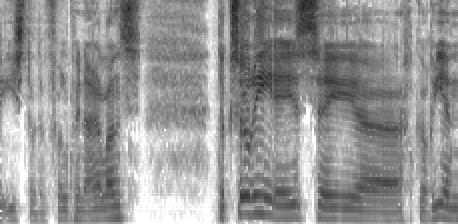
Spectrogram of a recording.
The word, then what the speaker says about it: Doksuri: our latest update on tropical storm tuksuri and that's the pronunciation of the new storm that has formed the east of the Philippine Islands taksuri is a Korean name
